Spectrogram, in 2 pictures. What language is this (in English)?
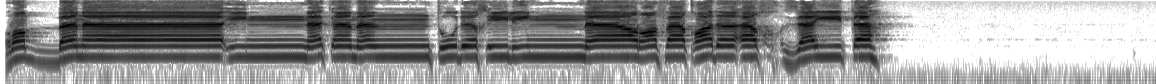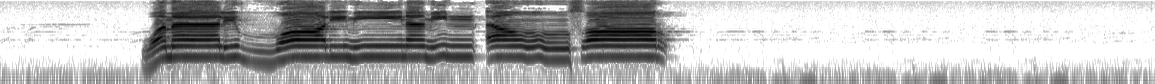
Arabic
